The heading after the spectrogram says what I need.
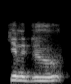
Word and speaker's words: Kindu: Well, you two brothers, Kindu, am I pronouncing your name correctly? Kindu. 2 syllables.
